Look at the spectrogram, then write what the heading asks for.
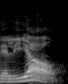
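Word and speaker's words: אליהו: we find Moses and Eliyahu, or Elijah. And Elijah, or Eliyahu, this is how his name is pronounced according to Judaism.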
